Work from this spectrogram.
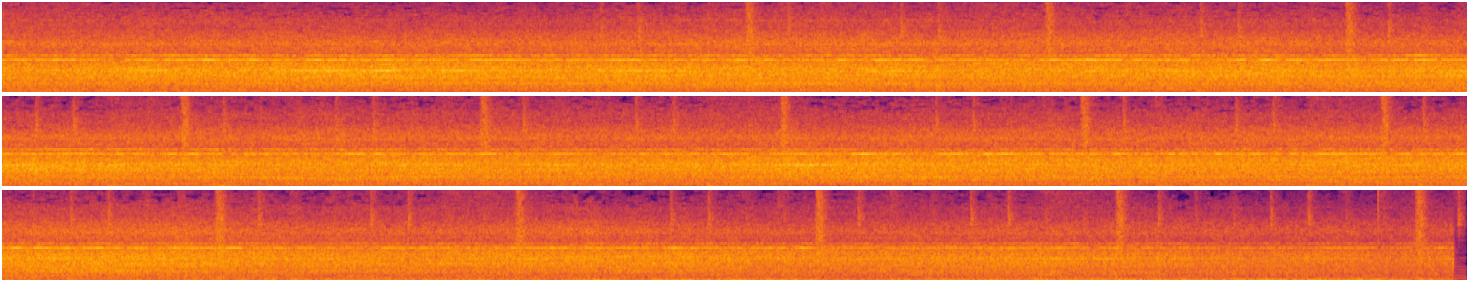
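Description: An airplane engine roaring steadily from inside a large heavy airliner, a loud continuous drone with a constant hum and no talk.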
